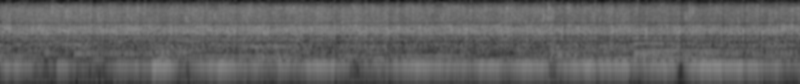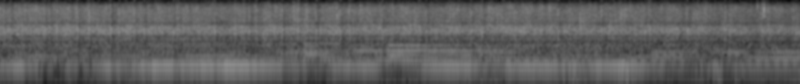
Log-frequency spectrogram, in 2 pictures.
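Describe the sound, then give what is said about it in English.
Audience applause welcomes a pastor arriving in a chapel lobby: continuous, even clapping that holds at a steady level throughout, with sustained low tones beneath it. “Could we join together and give a big welcome to Pastor Nate Clark as he comes?”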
